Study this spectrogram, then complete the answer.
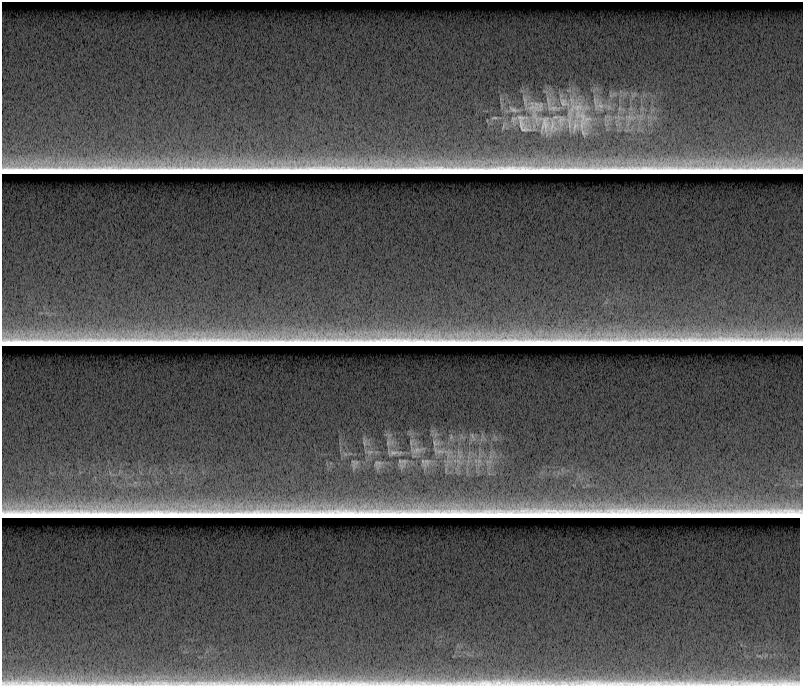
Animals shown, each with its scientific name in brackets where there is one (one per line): Red-eyed Vireo (Vireo olivaceus)
Nashville Warbler (Leiothlypis ruficapilla)
Ovenbird (Seiurus aurocapilla)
